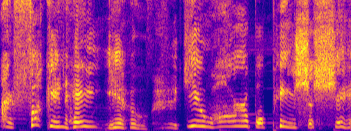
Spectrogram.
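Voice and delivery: put-on screaming. Imagining a mental break at a plushie: imitating own screaming. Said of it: "me just screaming at a Ralph plushie".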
